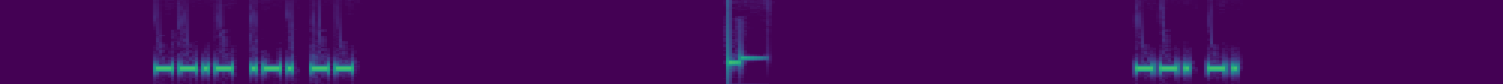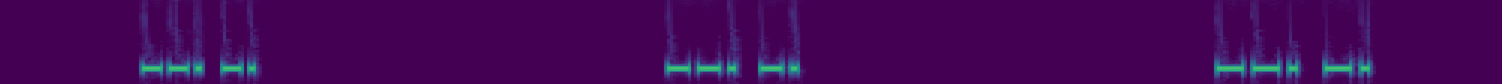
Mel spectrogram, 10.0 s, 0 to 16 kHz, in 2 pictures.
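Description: Fast Morse code at 40 words per minute, a steady mid-pitched tone sent in short clusters of rapid beeps with pauses between groups. A single sharp click interrupts early on, and no one speaks.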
